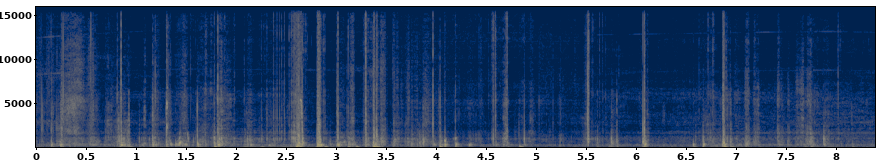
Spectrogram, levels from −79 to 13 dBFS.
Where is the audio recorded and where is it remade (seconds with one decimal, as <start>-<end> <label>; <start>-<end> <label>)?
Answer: 0.0-3.4 recorded; 3.4-5.6 remade; 5.6-8.4 recorded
